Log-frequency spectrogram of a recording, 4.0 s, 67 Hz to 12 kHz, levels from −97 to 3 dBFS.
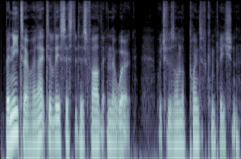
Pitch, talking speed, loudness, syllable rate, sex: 110 Hz, 240 wpm, -22 LUFS, 7.4 syllables/s, male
